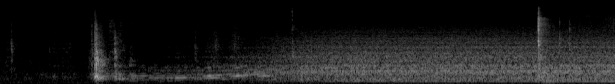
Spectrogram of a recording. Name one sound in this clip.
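A lathe motor starts and runs with a steady hum.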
